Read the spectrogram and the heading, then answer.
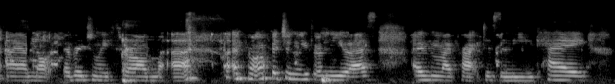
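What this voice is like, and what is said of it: Non-American accent. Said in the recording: “as you can tell from my accent”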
